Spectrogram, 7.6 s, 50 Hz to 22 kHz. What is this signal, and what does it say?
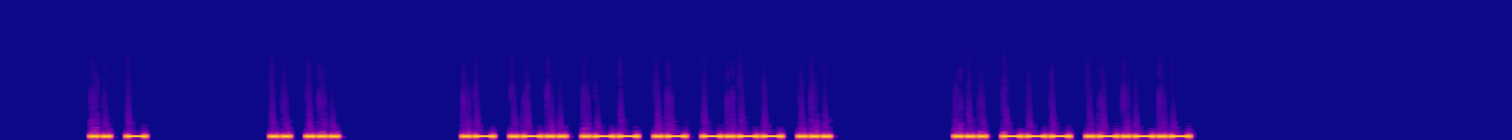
Morse code, heard as a keyed tone, about 40 wpm, 700 Hz. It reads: IT IS ALWAYS SO.
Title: 3x Word-Spacing - Sentences from Top 300 Words - 40wpm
